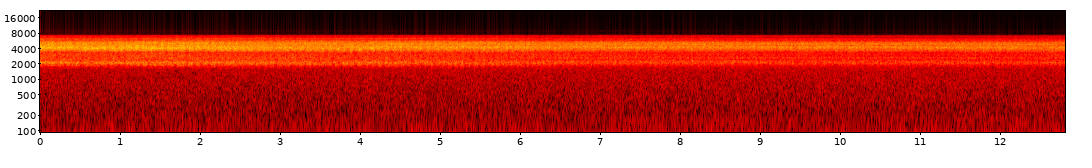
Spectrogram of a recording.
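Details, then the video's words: Jungle cicadas in Shivapuri Nagarjun National Park, Nepal, near Kathmandu, produce a ceaseless high shrill hum with a fast throbbing texture, strongest at the start and fading gently softer toward the close. "Cicadas singing the jungle of Shivapuri Nagarjun National Park, surrounding of Kathmandu City Nepal"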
